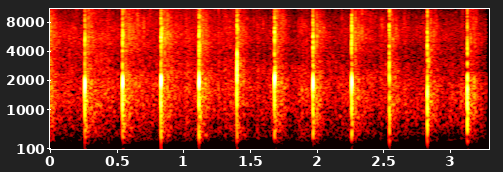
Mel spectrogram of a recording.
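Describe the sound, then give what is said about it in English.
An audience claps in praise of God in a steady, even rhythm, about eleven sharp, crisp claps in just over three seconds, with no talking over them. “Can we just take 10 seconds this morning and give God a hand clap of praise this morning for his goodness?”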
